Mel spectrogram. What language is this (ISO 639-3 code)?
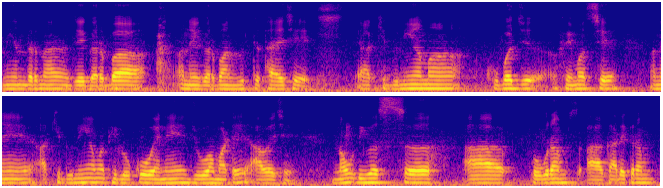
guj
